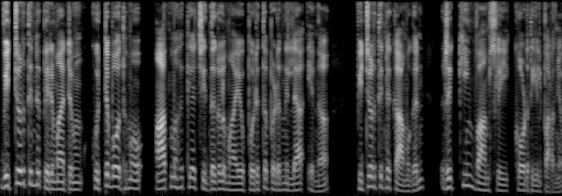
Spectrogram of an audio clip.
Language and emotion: Malayalam, neutral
